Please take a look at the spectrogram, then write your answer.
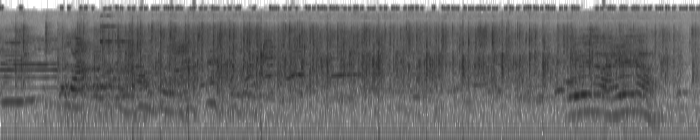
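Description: A crowd claps at a Limburg carnival session, a steady, lively round of applause that runs for several seconds. Voices chatter and talk over the clapping throughout.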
